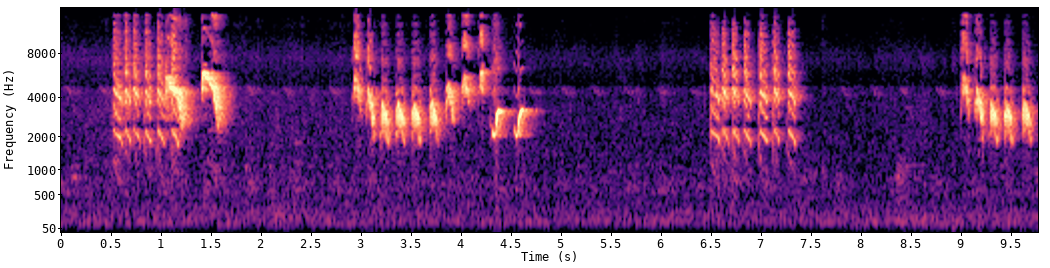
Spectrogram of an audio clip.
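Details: Leafbird (cucak ranting, cica daun) provoked by another bird into loud, excited singing; four bursts of rapid, buzzy, high chattering notes, each about a second long, separated by pauses of one to two seconds.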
